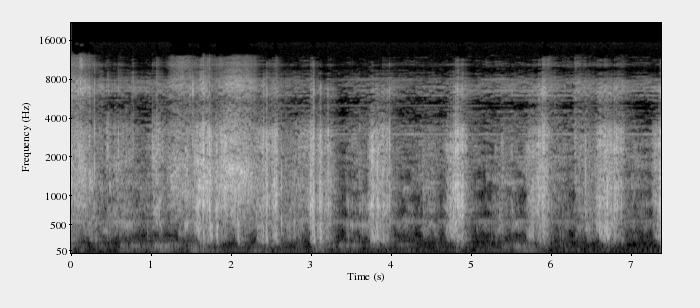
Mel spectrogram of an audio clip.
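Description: Mouth-close chewing of a mouthful of compacted matcha tea powder: soft crunching that is dense for a couple of seconds about a second in, then comes as separate crunches about once a second.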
